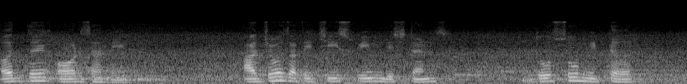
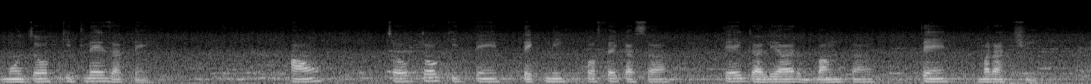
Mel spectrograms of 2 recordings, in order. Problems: constant background noise, continuous background conversations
